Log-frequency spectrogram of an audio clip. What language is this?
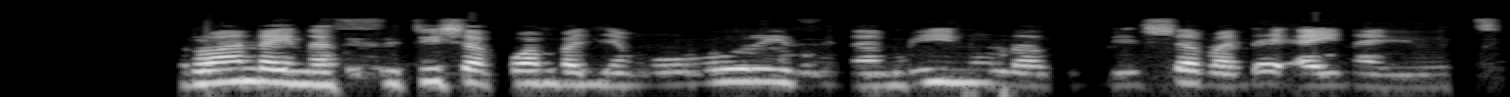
Swahili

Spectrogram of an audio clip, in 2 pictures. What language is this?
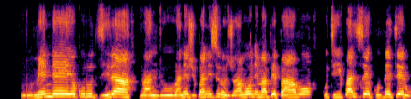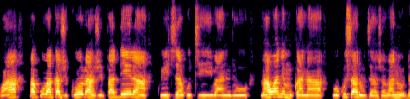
Ndau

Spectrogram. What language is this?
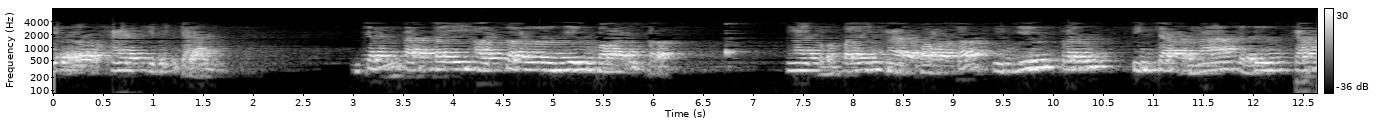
Indonesian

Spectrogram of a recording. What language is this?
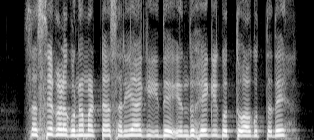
Kannada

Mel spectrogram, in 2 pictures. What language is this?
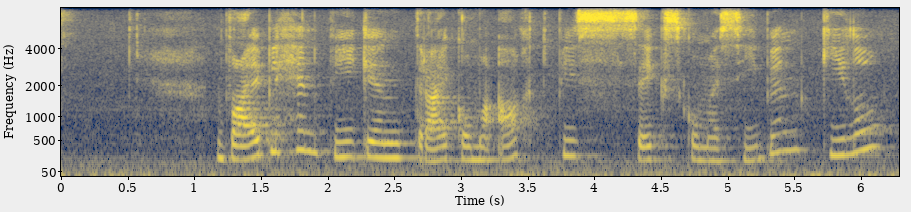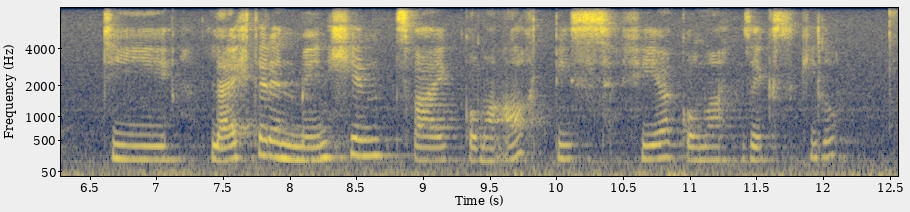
German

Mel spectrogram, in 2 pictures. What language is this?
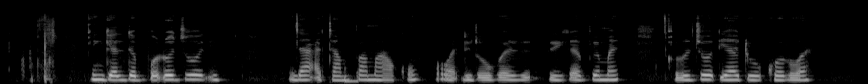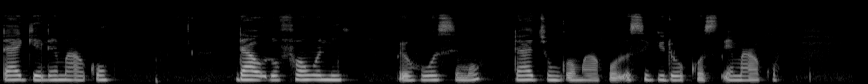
Fula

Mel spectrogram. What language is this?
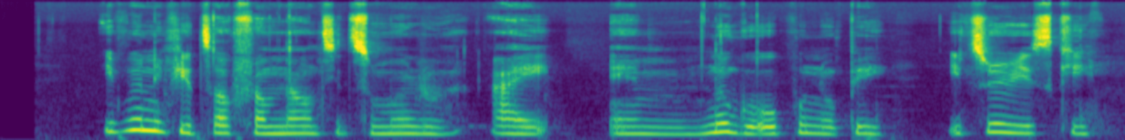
Nigerian Pidgin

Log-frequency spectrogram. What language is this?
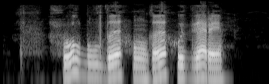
Bashkir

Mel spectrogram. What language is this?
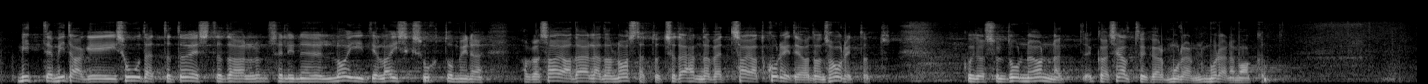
Estonian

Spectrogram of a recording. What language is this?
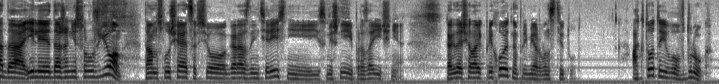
Russian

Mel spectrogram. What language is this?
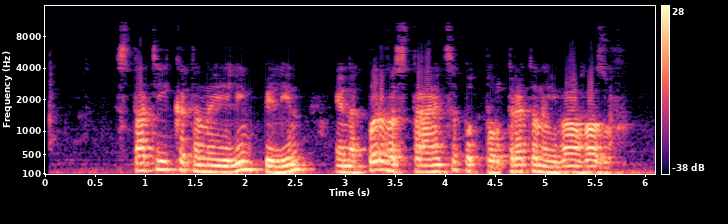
Bulgarian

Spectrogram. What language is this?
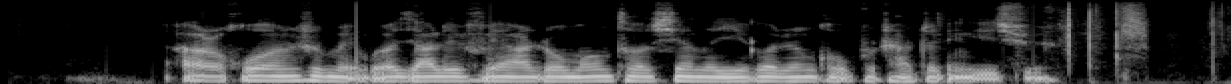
Chinese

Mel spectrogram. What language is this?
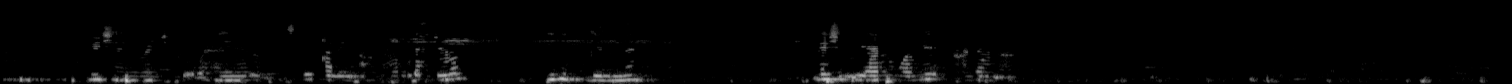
Somali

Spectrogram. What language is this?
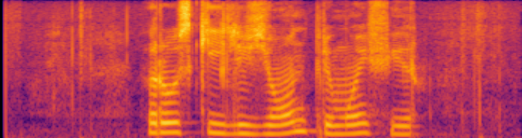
Russian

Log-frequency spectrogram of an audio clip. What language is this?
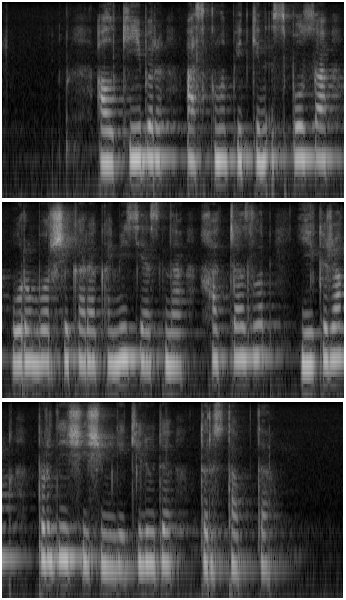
Kazakh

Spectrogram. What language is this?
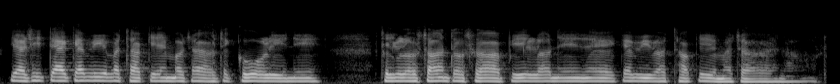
Finnish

